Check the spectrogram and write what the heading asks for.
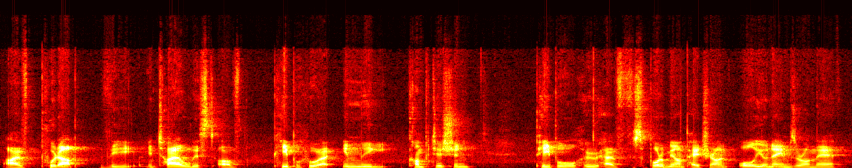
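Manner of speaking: loud, pumped-up stream announcer; hyped giveaway announcement. Acted. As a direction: sell the prize draw with energy. Louder run as he announces the patron draw.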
